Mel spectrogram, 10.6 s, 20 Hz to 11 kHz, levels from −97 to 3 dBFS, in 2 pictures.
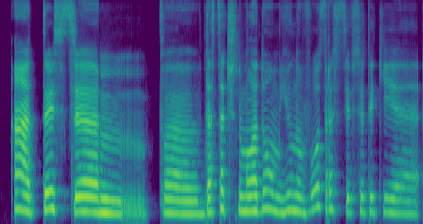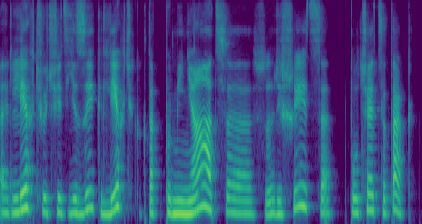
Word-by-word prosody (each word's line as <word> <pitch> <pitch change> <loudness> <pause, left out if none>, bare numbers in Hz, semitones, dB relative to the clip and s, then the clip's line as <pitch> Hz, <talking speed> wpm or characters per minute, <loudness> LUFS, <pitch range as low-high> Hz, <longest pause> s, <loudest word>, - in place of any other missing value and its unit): А, 245 -3 +8
то 220 +3 +2
есть, 255 -2 +1
э, 215 -1 +9
м, 190 -1 +1
пэ 190 -2 +2
в - - -3
достаточно 210 +4 0
молодом, 225 +2 +3
юном 220 0 0
возрасте, 250 -1 -4
всё-таки, 215 +1 -6
э, 190 -2 -4
э, 200 - -8
легче 240 +3 -2
учить 205 -1 -10
язык, 200 +7 -6
легче 220 +11 -4
как-то 195 0 -11
поменяться, 200 0 -2
с - - -24
решиться? 200 +4 -7 0.2
Получается 205 +1 -7
так. 200 -1 -7
210 Hz, 135 wpm, -21 LUFS, 195-245 Hz, 0.2 s, э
